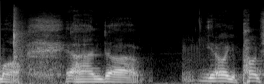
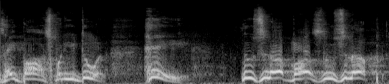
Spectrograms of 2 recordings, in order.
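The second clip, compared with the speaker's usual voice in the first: high-pitched alarmed protest; Coco; 10 semitones higher than usual. Retold or imitated. Coco caught in a face lock, imitated high protest. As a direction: plead in a high voice to be let go. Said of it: "He says".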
